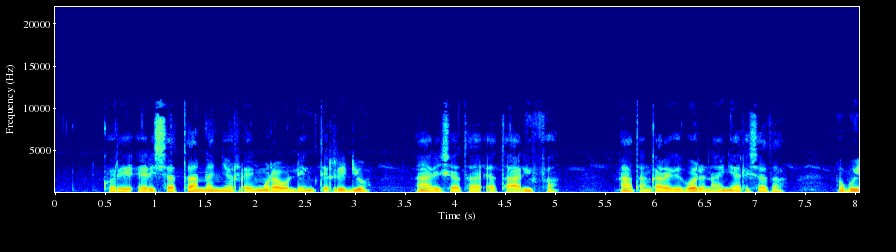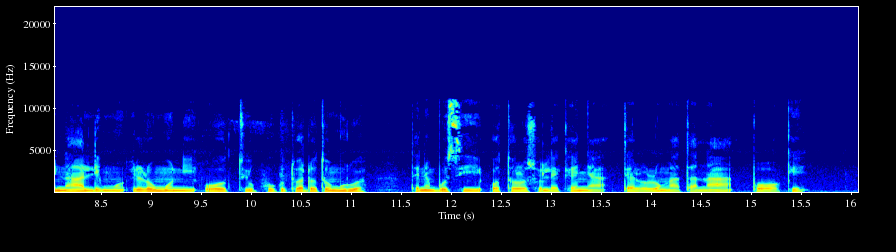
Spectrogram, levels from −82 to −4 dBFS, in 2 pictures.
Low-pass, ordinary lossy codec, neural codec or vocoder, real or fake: 14.4 kHz; MP3, 48 kbps; none; real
